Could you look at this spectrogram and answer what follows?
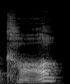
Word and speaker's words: car: Boggis stopped the car the car. Car is not pronounced, I mean, he doesn't pronounce the letter R at the end because it's immediately followed by silence, okay, by a pause.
